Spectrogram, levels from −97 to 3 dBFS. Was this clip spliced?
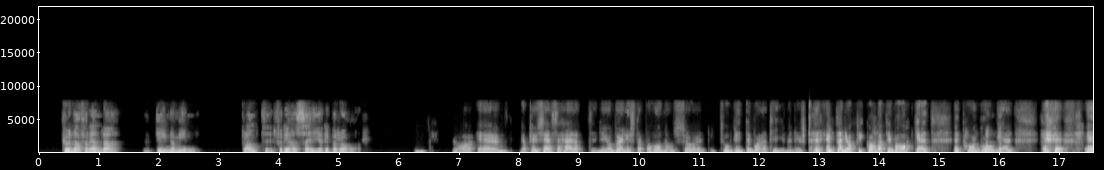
no; 0 cuts

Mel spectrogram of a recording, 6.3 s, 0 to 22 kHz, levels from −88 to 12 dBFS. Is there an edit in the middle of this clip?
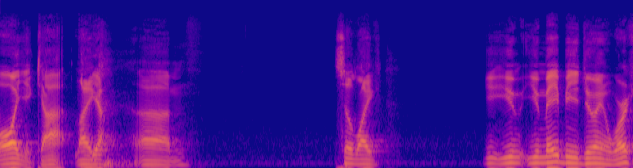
no; 0 cuts

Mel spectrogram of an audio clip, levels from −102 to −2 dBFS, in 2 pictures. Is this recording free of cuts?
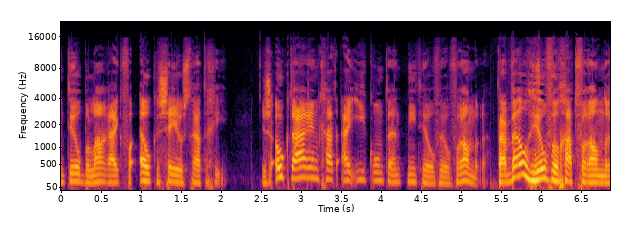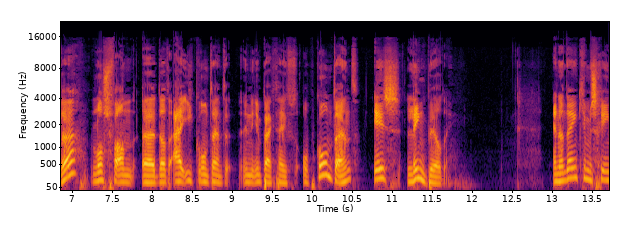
no; 2 cuts; at 9.1 s, 10.7 s

